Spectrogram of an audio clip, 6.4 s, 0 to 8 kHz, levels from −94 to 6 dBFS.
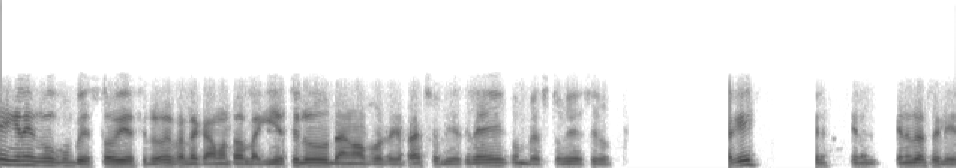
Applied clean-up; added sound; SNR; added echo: none; none; none; none.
